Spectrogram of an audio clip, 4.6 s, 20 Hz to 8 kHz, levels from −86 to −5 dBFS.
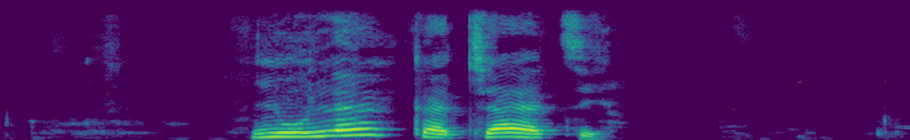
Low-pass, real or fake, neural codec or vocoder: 7.2 kHz; fake; codec, 16 kHz, 4 kbps, FreqCodec, larger model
